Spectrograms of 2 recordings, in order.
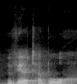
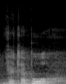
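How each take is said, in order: The two takes are said the same way.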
